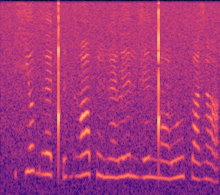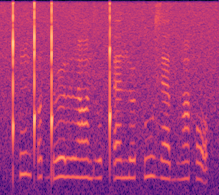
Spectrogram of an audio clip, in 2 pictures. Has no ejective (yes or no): no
